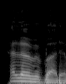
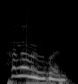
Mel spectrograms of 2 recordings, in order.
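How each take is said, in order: First: The voice is deep and low-pitched. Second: The voice is raised to a higher pitch. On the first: "If you have a deep voice, a deep man's voice, it'll be saying" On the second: "That's a higher pitch"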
